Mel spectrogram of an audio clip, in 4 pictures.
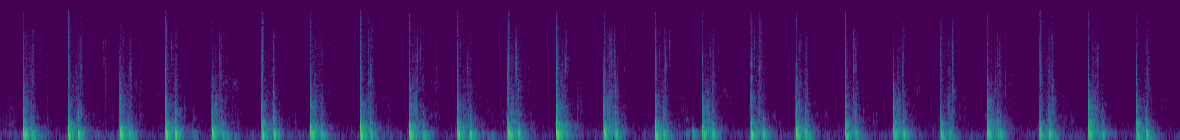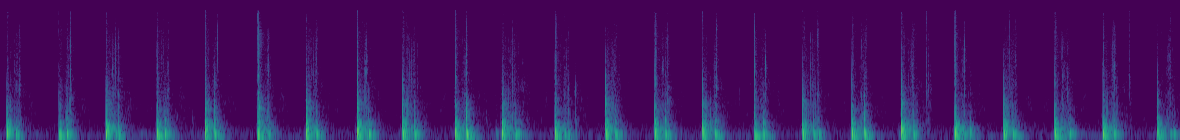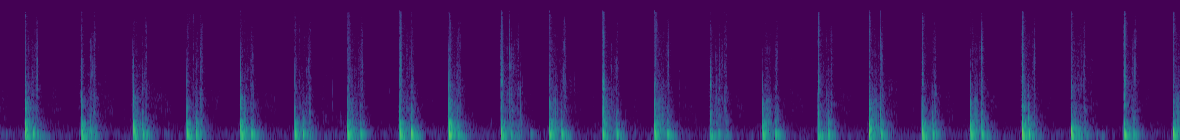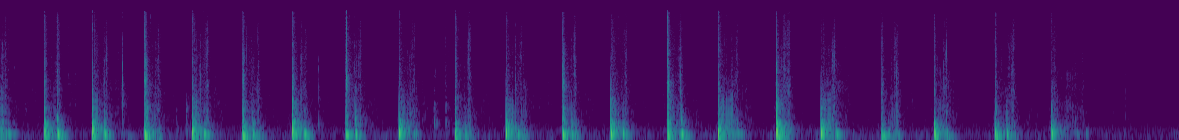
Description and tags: Footsteps Walking On Wooden Floor Medium Pace
Trainers, Sneakers, Quiet, Man, Shoes, Floor, Boots, Foley, Hard-Floor, Walk, High-Heels, Walking, Concrete, Wooden, Staggering, Woman, Footsteps, Hardwood-Floor, Trousers, medium-pace, Fabric, Clothing, Running, Heels, Wooden-Floor, Wood, medium-speed, Asphalt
